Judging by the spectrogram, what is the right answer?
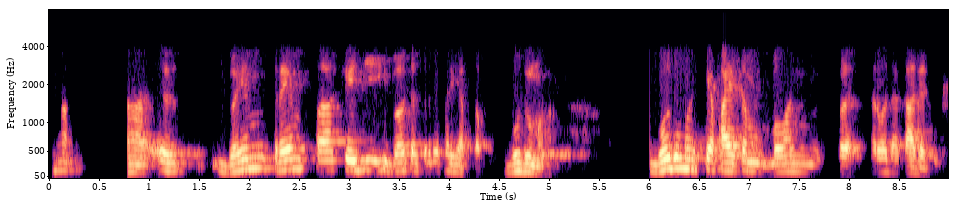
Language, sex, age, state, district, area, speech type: Sanskrit, male, 45-60, Karnataka, Dakshina Kannada, rural, conversation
